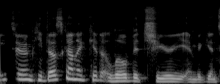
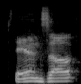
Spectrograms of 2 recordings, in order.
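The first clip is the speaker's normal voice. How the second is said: normal talking voice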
